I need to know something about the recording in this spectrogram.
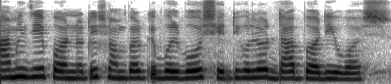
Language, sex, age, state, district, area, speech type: Bengali, female, 30-45, West Bengal, South 24 Parganas, rural, spontaneous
